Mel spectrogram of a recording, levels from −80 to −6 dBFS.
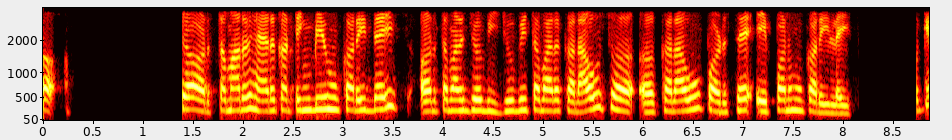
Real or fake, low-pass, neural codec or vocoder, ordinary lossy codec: real; 3.6 kHz; none; none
